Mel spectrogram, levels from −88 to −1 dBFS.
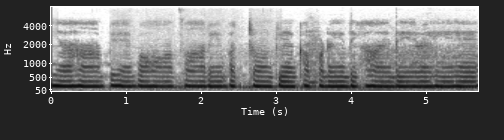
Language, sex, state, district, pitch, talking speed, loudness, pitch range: Hindi, female, Punjab, Pathankot, 175 Hz, 115 wpm, -10 LUFS, 170-180 Hz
